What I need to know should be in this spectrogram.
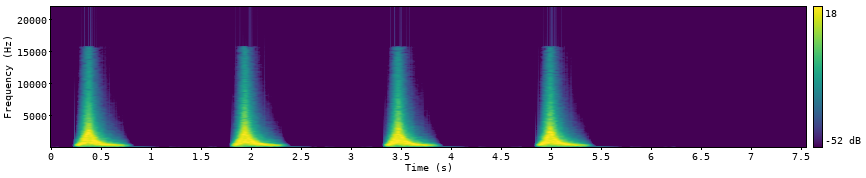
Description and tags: f Synth Whoosh 13
Swing stick whooshes whoosh swoosh
stick, swoosh, whoosh, Swing, whooshes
